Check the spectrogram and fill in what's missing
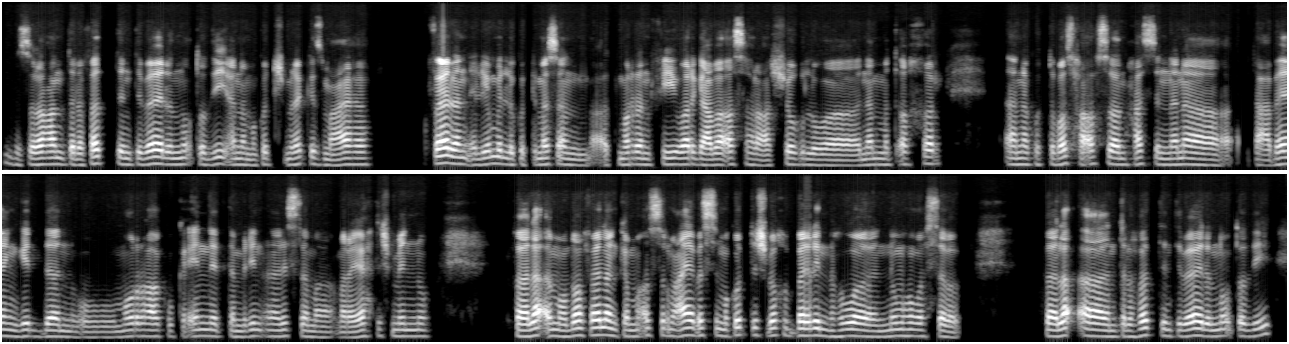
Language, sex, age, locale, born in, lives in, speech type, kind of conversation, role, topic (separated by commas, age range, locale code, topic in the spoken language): Arabic, male, 20-24, ar-EG, Egypt, Egypt, conversation, advice, user, إزاي أفضل ملتزم بالتمرين لما التقدم يبقى بطيّء؟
